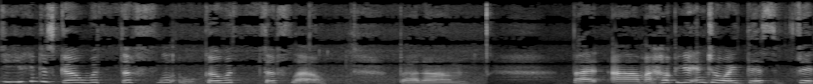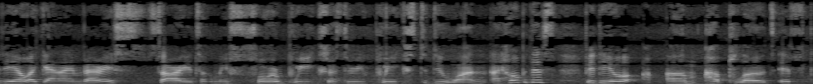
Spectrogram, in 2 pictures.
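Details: Adult woman who says she stutters; stuttering.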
